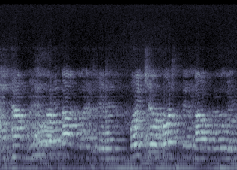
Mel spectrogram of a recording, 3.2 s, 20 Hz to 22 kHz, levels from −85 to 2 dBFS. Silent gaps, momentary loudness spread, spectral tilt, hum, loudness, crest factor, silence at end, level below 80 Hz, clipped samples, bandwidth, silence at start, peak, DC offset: none; 9 LU; -3 dB/octave; none; -23 LUFS; 16 dB; 0 s; -50 dBFS; under 0.1%; over 20 kHz; 0 s; -8 dBFS; under 0.1%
